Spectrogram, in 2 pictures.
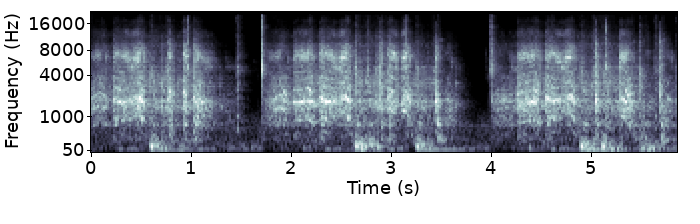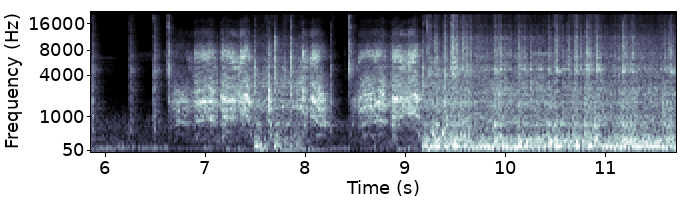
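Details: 2005 Kawasaki Prairie 700 ATV after years in a barn, fuel restored, new plug, choke on, battery charger connected: repeated starter cranking bursts with short pauses, then it catches and settles into a steady run; hard start.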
